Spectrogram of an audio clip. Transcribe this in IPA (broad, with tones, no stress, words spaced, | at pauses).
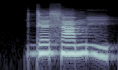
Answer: dɛ˦sa˦mi˦˨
